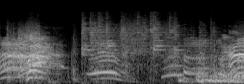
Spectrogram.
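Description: Men yelling battle cries in a sword fight, with a sharp crash like something shattering about a second in that dies away over half a second.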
